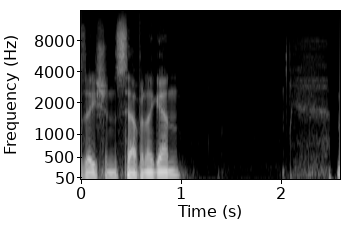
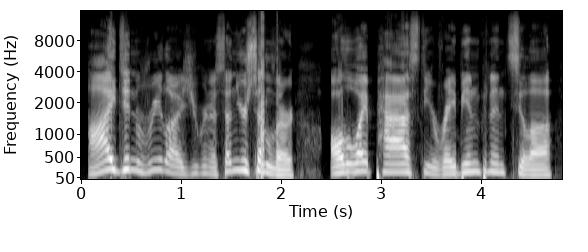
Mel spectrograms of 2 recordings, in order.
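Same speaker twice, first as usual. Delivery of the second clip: exasperated sarcastic apology, higher and louder; mock apology; 6 semitones higher, 5 dB louder than usual. Aggrieved player to Egypt over a settler in China, sarcastic. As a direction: lay the fake sorry on thick, pitched up.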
